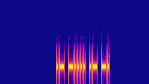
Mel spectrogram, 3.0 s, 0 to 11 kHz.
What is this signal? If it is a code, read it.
Morse code, heard as a keyed tone, about 40 wpm, 700 Hz. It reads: A6AN
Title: Common Cut Numbers - 4-Digit 40wpm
